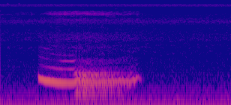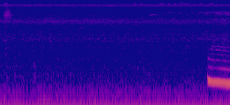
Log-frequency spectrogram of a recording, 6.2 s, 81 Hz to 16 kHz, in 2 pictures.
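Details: Soft, slightly whistling snore turning rough and fluttery from a sleeping adult female cat born around 2016, recorded in the morning, with a long quiet pause before the next snore.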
